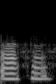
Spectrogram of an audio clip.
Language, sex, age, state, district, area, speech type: Odia, female, 45-60, Odisha, Angul, rural, conversation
